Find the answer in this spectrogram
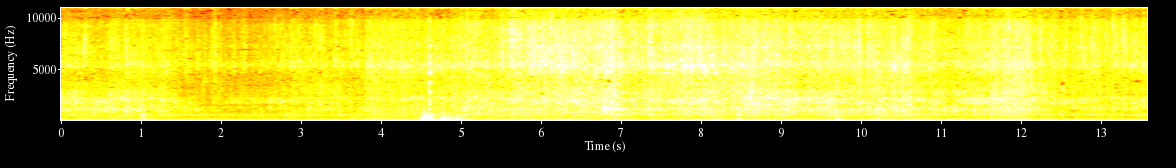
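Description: Beef seekh kababs frying in tomato masala in a pan, a steady sizzle as a spatula stirs them, growing louder about five seconds in. A soft knock about four and a half seconds in.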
